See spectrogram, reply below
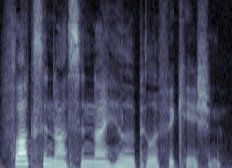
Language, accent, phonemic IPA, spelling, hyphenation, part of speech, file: English, US, /ˌflɒksɪˌnɑsɪˌn(a)ɪhɪlɪˌpɪlɪfɪˈkeɪʃən/, floccinaucinihilipilification, flocci‧nauci‧ni‧hili‧pili‧fi‧ca‧tion, noun, En-us-floccinaucinihilipilification.ogg
- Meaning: The act or habit of describing or regarding something as unimportant, of having no value or being worthless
